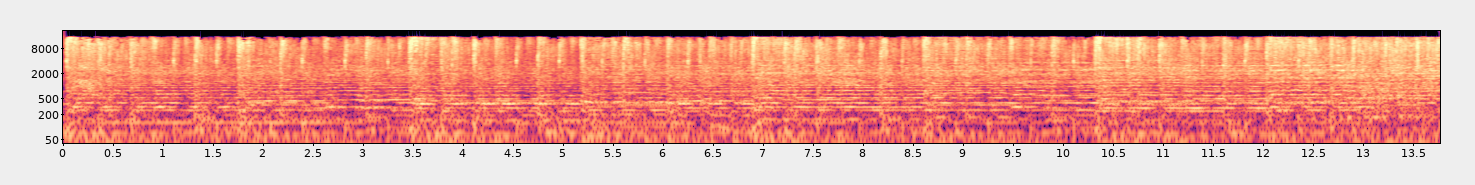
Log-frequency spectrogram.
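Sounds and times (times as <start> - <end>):
bomb ten-second countdown music: 0.0 - 13.7.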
